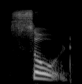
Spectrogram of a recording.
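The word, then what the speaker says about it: sword: मतलब होता है तलवार डी रंग प्रनंसीएशन इस पीपल प्रोनाउंस डी वो साउंड विच इसे नोट देवर जो वहां है ही नहीं विच डी उस silence so आईटी साउंड like सोड और लोड सो डी राइट प्रनंसीएशन इस सोड से आईटी अगेन सोर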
